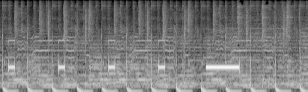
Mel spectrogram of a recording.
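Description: Electronic dance music with a steady kick drum, over which an interval timer beeps once a second four times, then gives one long, loud beep about four seconds in. The long beep marks the end of the work interval and the start of the rest.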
